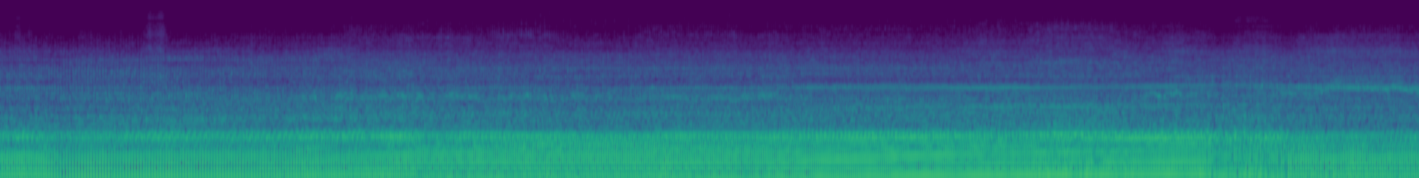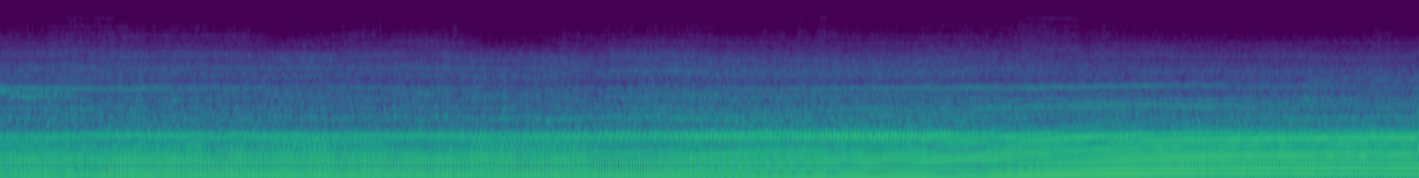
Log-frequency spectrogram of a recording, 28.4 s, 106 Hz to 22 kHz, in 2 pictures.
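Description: Turbocharged Suzuki Hayabusa's inline-four engine running under way at low speed. It revs up about 8 seconds in and drops sharply at a gear change around 12 seconds, runs steadily, then revs up again near the end.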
